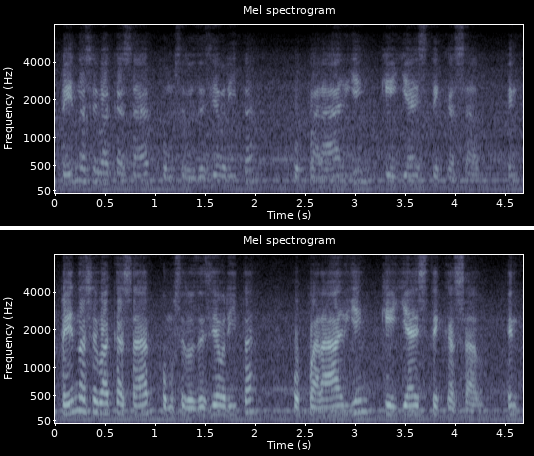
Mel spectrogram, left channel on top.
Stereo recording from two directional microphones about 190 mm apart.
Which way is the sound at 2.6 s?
40° right (ahead or behind).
